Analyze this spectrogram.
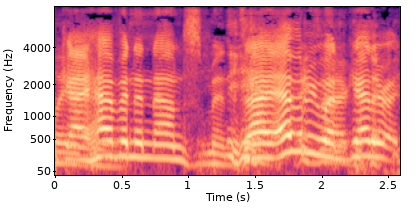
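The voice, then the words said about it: Muddled put-on Greek accent. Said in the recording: “your best Greek accent? ... it's muddled.”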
